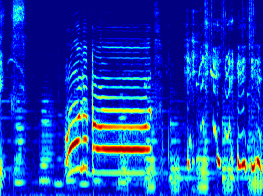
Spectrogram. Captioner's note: giggling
